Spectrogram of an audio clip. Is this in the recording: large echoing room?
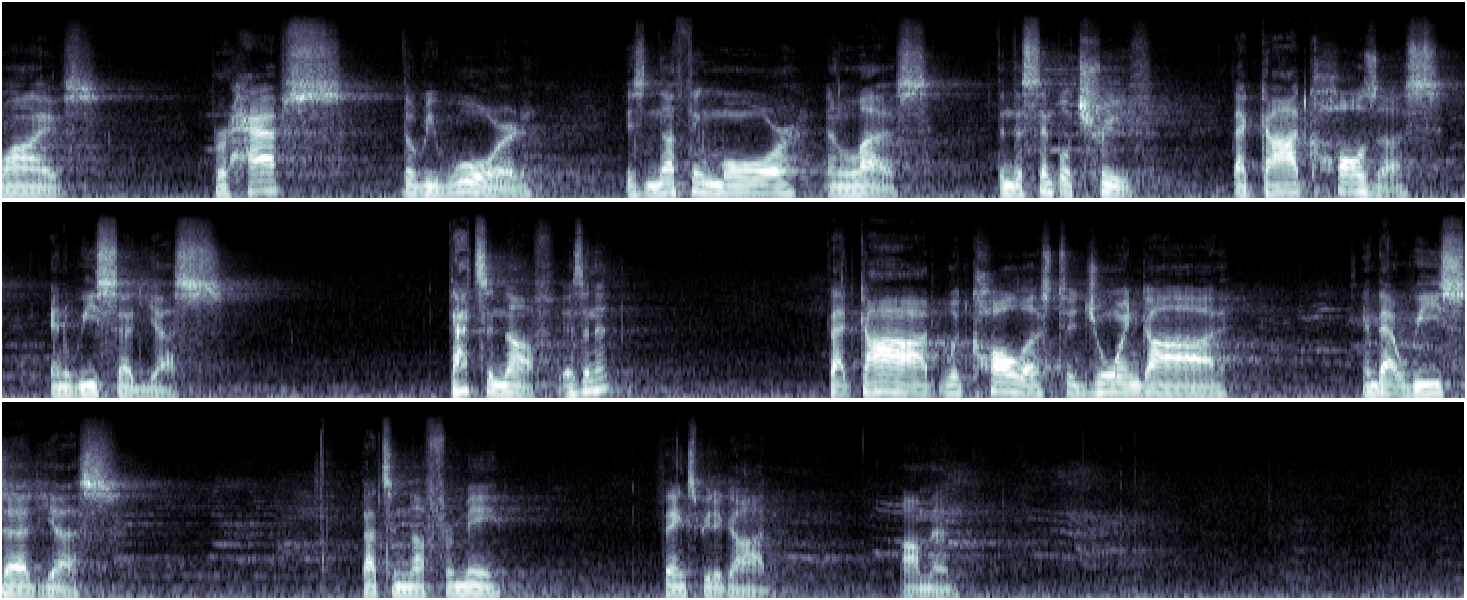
yes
